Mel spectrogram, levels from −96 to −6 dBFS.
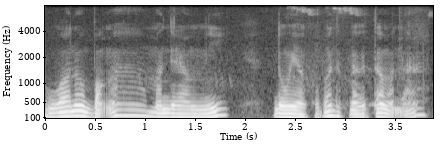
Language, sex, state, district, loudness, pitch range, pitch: Garo, male, Meghalaya, South Garo Hills, -14 LUFS, 100-135 Hz, 110 Hz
